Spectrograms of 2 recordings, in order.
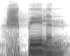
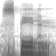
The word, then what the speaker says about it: spielen: see spilling you play please note the pronunciation of the verb spielen it is spilen not spielen in general the combination of sp and st are pronounced with the ish sound when this combination at the start of a word comes for example spielen sport please note sometimes the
